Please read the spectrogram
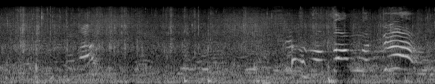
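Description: Children's shouts and squeals over steady splashing and sloshing of pool water as people swim. A few short high calls come about a second in and around three seconds, with the loudest shriek at the very end.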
